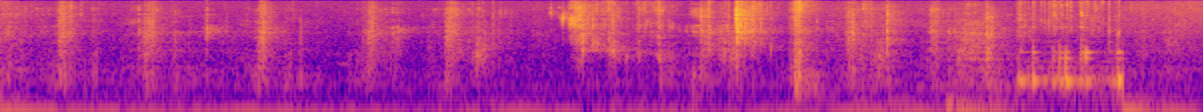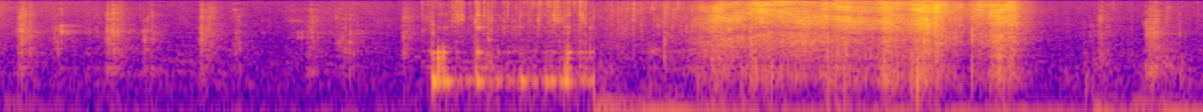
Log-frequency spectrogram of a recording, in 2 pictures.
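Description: A person chewing and crunching food with the mouth close to the microphone, a run of small wet clicks and crunches. Two short hums of enjoyment come about five and eight seconds in, and a breathy rush near the end.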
